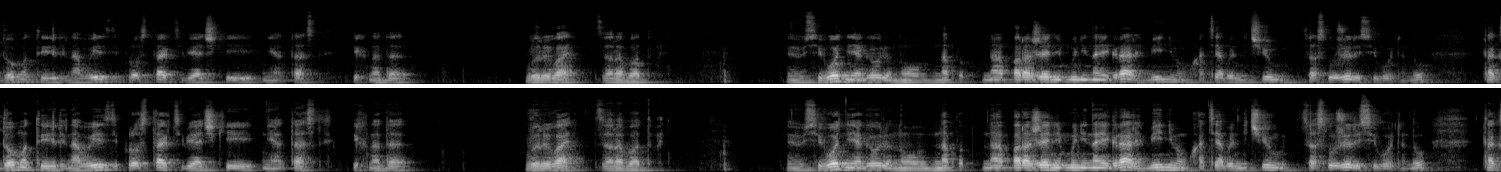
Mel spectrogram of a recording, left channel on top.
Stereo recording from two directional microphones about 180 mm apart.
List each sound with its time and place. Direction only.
0.0 s a man's voice: 25° right (ahead or behind)
5.2 s a man's voice: 25° right (ahead or behind)
7.2 s a sound: 25° right (ahead or behind)
7.8 s a man's voice: 25° right (ahead or behind)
